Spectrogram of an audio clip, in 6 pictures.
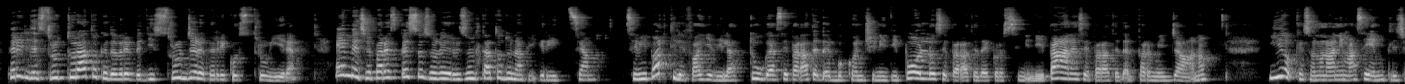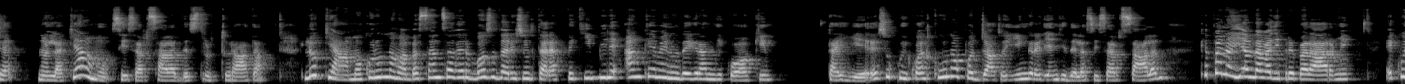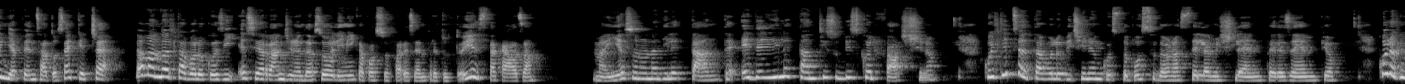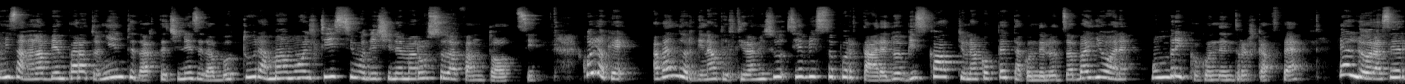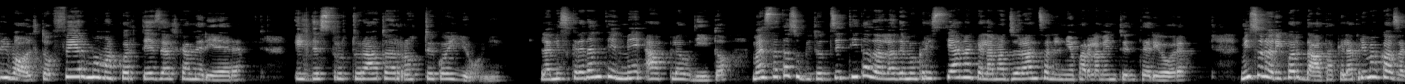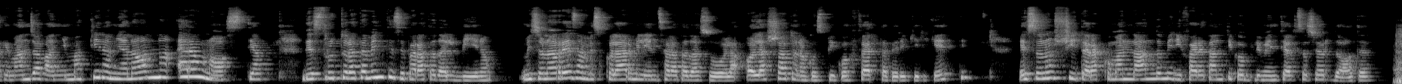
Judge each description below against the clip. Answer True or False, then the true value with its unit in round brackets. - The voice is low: False (250 Hz)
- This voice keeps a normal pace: False (185 wpm)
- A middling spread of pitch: False (6.2 semitones)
